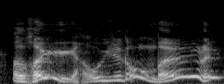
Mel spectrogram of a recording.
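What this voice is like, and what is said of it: Imitates a dopey sidekick character's voice. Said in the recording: “That's what his voice is.”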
